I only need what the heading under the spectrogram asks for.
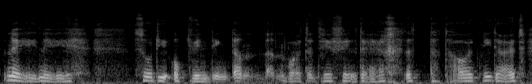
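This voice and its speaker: A frail older woman in a hospital radio drama, very raspy and slow. She is weary and in pain, stumbling over repeated words and sighing in a soft, dark voice. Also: sits low, heavily acted. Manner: halting, repeating words, moaning sighs. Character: frail old female hospital patient, weary, in pain, confused. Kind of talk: radio play acting.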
